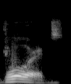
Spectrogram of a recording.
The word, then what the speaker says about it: dwarves: That's why I'm torn on using actual dwarfs to play dwarves. Notice I pronounced that different at the end. One is an F, one is a V.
